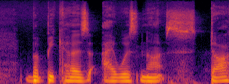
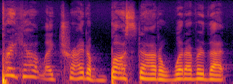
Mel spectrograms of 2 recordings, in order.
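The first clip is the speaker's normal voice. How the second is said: urgent high voice; 10 semitones higher, 4 dB louder than usual. Retold or imitated. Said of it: "I'm like".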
